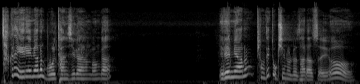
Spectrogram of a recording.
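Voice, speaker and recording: A male pastor delivers a sermon in a conversational, questioning style. His voice sits high for a man, with a gravelly edge, and swings widely in pitch. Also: sing-song, normal speed, long pauses. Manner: conversational preaching with rhetorical questions and acted-out laments.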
